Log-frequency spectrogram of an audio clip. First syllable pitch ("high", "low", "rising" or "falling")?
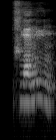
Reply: rising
